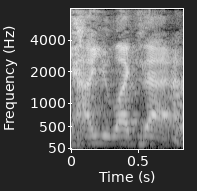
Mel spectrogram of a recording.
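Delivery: angry yell. Imagining someone at work suddenly yelling at their boss, acting out the yell. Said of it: "you start yelling at your boss".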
